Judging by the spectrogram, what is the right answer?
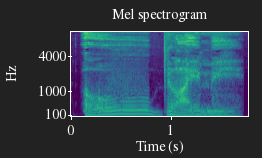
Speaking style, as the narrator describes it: said Hagrid quietly

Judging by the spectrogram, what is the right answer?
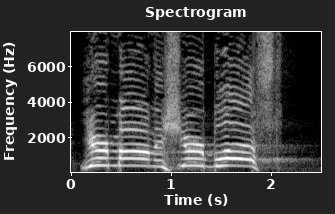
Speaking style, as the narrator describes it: a lady hollered out

